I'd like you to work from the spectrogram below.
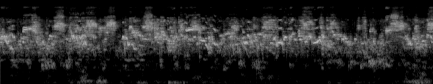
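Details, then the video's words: Pet parakeets chattering cheerfully, an unbroken wash of rapid high chirps, warbles and scratchy twitters from several birds at once, steady in loudness. "Budgies Chirping Sounds | Happy Parakeets Sing and Playing"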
